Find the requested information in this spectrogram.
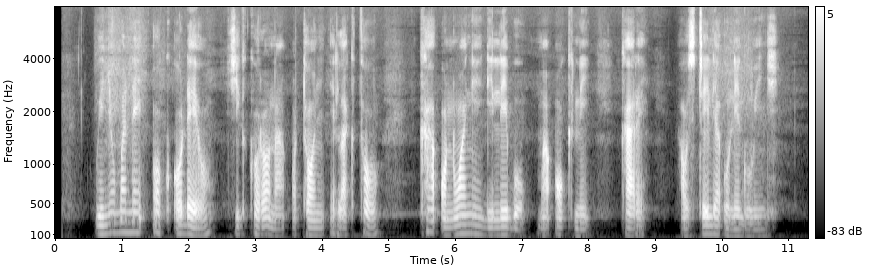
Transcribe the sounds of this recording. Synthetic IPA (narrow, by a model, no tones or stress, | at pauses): wiɲomanɛɔkʰɔ̰dɛjɔ̰ | t͡ʃikːʰɔɾʔɔnaɔtʰɔɲɛ̰lʔa̰kt̪ʰɔ | kʰaʔɔnwaŋɛɡɪlebo | ma̰ʔɔknɪ | kʰaɾɛ̰ | a̰ustɾelia̰ʔoneɡowiɲd͡ʒi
